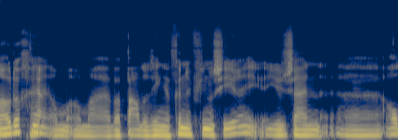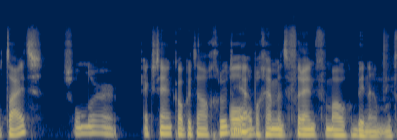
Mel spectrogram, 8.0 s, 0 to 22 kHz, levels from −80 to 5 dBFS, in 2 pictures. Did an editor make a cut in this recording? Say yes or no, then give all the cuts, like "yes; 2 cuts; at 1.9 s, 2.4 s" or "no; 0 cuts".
yes; 2 cuts; at 1.7 s, 6.3 s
